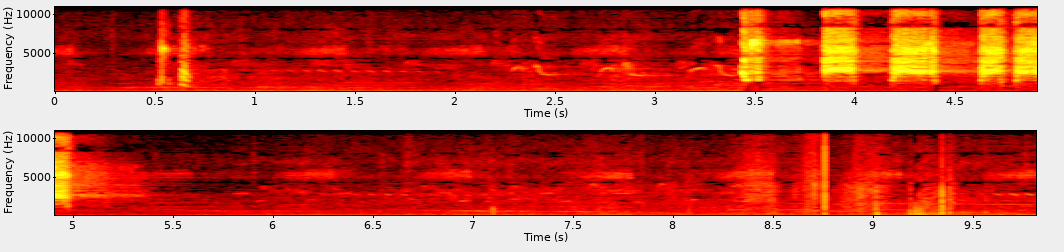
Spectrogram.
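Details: Male black francolin calling: a harsh, grating phrase of about four rasping notes in quick succession, with faint distant chirps before and after.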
